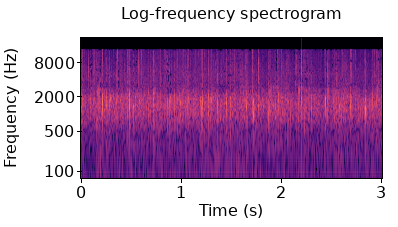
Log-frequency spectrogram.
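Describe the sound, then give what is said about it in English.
A crowd claps steadily for a few seconds after hearing that Max Preps voted North Florida Christian School baseball number one in the nation in schools under 1,000, a dense, even patter of many hands at a fairly loud, constant level with no voices rising above it. “You can applaud that if you would like.”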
